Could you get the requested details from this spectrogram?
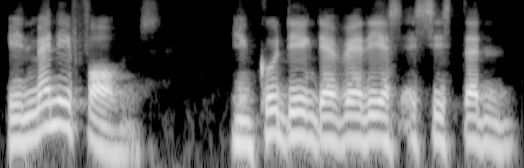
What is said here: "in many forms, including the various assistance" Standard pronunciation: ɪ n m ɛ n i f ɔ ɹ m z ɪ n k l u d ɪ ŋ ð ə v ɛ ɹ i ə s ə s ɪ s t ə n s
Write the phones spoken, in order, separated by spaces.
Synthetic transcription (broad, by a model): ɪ n m ɛ n i f ɔ m s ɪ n k l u d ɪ ŋ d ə v ɛ ɹ i ə s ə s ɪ s t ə n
